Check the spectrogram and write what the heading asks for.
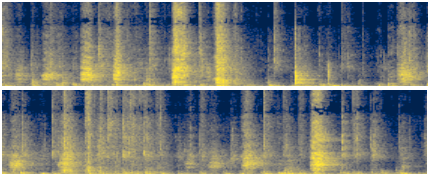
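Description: Over-excited Rhodesian ridgeback/pit bull mix on a leash giving short barks at irregular intervals, the loudest about two to three seconds in and again near ten seconds.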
